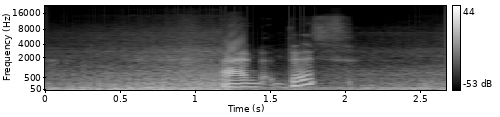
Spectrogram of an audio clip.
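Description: A KTM 390 Adventure motorcycle engine drones steadily under strong wind rush while riding, with a voice briefly speaking over it.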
